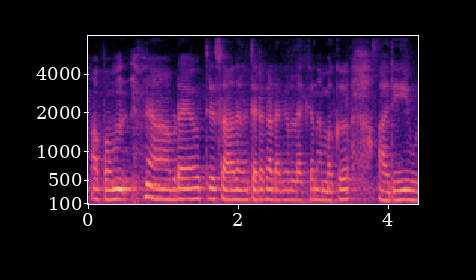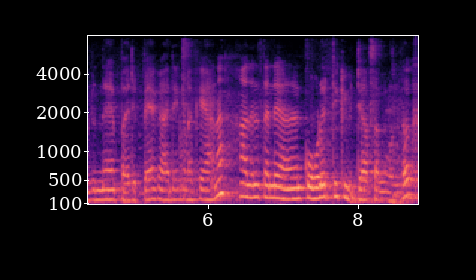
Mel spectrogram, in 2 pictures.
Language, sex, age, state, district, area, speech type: Malayalam, female, 45-60, Kerala, Kottayam, rural, spontaneous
